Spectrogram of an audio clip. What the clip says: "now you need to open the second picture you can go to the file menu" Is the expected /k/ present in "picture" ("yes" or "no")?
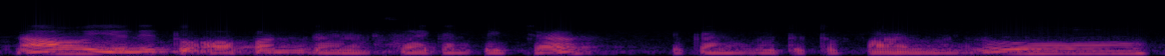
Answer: no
